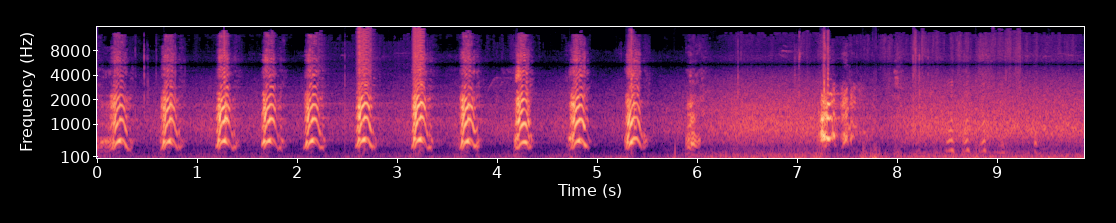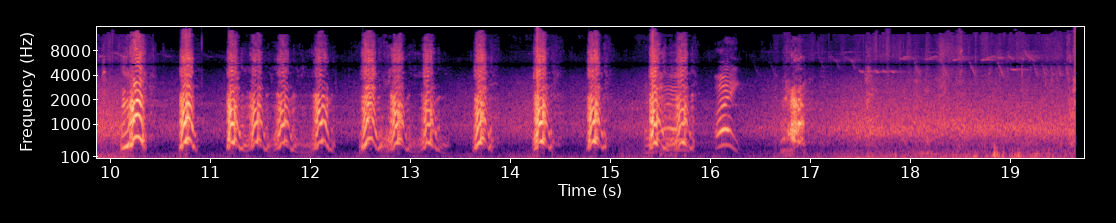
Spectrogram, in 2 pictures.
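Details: Bella Boo, a Weimaraner, warns off Labrador Bernie over his ball with rapid bursts of sharp repeated barks, roughly two per second, broken by two brief pauses filled with soft rustling hiss.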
